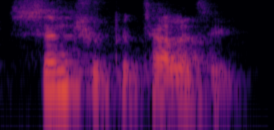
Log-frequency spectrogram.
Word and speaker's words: centripetality: And the key word there is one that I'm struggling to pronounce, centripetality.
